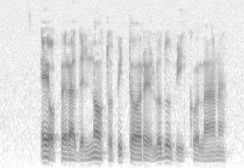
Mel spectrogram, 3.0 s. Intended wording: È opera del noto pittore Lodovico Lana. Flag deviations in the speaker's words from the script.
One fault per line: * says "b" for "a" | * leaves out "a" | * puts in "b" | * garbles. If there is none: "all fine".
all fine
